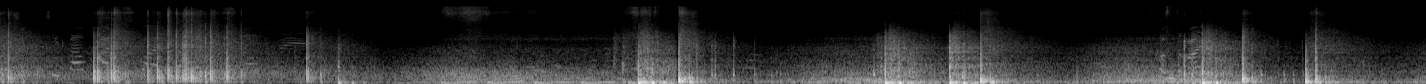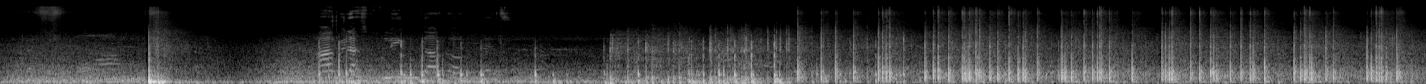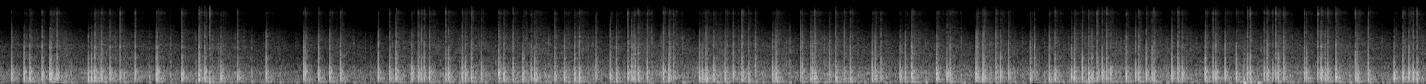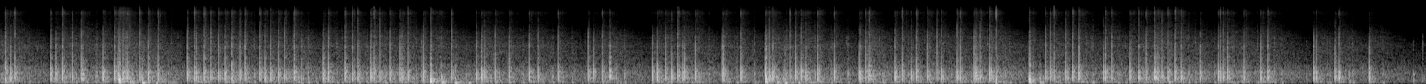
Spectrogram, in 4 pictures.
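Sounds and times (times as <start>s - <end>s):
fireworks bangs and crackling: 0.0s - 57.0s
heavy low fireworks booms: 0.0s - 57.0s.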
